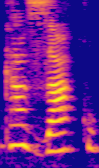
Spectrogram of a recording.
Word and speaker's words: casaco: A regra é, entre duas vogais, pronunciamos o S com som do Z.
